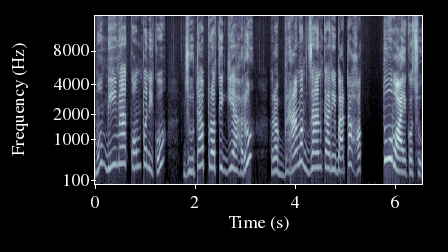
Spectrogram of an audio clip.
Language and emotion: Nepali, disgusted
